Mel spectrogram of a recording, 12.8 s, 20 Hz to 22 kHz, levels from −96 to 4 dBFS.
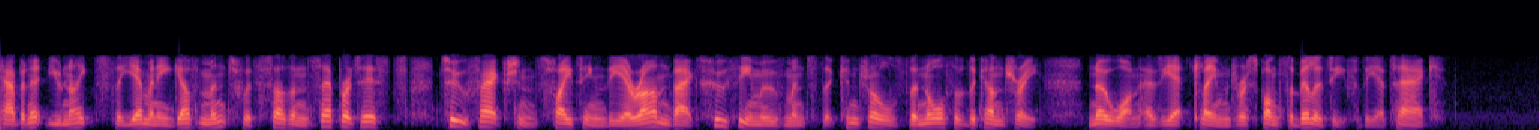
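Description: No technical faults can be heard anywhere in this speech recording. It carries the narrow band of G.711 telephone coding, roughly 300 Hz to 3.4 kHz, with at most a faint trace of the coding itself.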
